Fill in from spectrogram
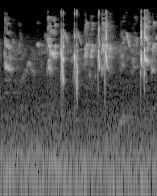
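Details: Pet rosy-faced lovebirds, white-headed green opaline and pallid opaline, make shrill overlapping chirps and squeaky chatter, with loud clicking peaks roughly every half second and a steady low hum beneath.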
